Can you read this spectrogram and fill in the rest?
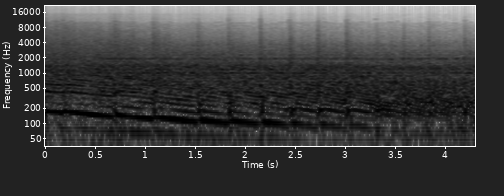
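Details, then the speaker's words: KTM 250 EXC two-stroke, warmed up, 50 pilot jet (too rich as throttle opens), slow rich idle: sharp pipe bangs, several per second, through the exhaust on overrun back to idle; owner suspects air leak at ignition-side crank seal, unconfirmed. "Um, but the bang bang bang bang bang bang bang overrun. Now, this is the first thing that struck me when I started this thing the first time."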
